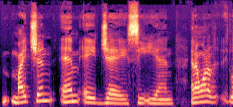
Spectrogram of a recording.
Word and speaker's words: Majcen: Last name is spelled M-A-J-C-E-N. Majcen, I think is pronounced.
